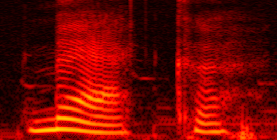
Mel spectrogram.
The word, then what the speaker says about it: mechanism: All together, mech, niz, Try saying it a few times. Mechanism. Mechanism. Make sure the first syllable is strong and the rest flow smoothly.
